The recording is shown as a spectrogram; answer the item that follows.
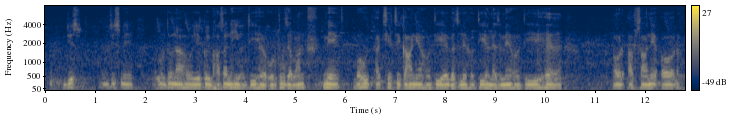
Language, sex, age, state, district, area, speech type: Urdu, male, 18-30, Bihar, Saharsa, urban, spontaneous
